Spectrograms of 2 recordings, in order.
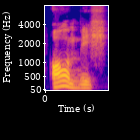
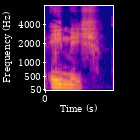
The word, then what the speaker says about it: Amish: Men som sagt, Benno har ett stort engagemang och jag förstår en stor kunskap om det, och vi ser genast till och rätta oss och uttala det korrekta uttalet med Amish istället för Amish.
